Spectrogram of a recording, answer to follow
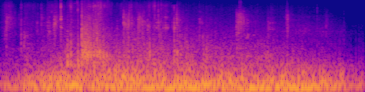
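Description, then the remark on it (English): A giant stone figure tips forwards and the stone block it supports topples down as columns collapse during a volcanic tremor: a continuous rumbling roar with deep booming thuds and scattered cracks of breaking masonry through nearly four seconds before fading at the end. “A giant stone figure tips forwards. The block of stone it's supporting topples down.”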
